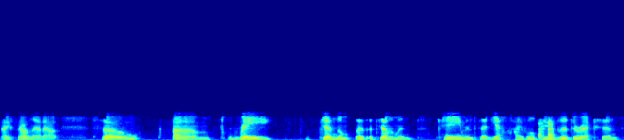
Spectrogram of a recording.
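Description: A woman's voice: medium pitch, narrow, tinny audio. A woman hosting a casual, chatty cast interview on a talk show. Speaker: host and producer of an audio theater talk show. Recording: thin, band-limited call-in show audio.

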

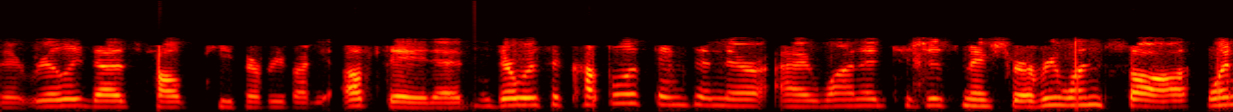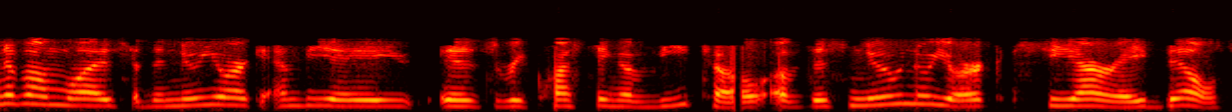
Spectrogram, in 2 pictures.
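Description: A woman's voice: medium pitch, no echo. A woman giving a legislative update on a radio talk show, explaining steadily with occasional light laughs. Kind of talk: casual radio chat. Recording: dry phone-line audio.

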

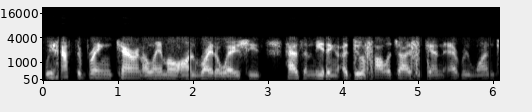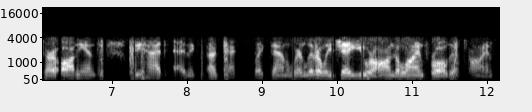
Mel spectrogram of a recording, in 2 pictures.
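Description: A male host with a hoarse voice, apologizing and rambling as he runs a casual call-in talk show. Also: a little high, steady tone, moderate pace, a little hiss or hum. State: hoarse, lost his voice. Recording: tinny phone line.

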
